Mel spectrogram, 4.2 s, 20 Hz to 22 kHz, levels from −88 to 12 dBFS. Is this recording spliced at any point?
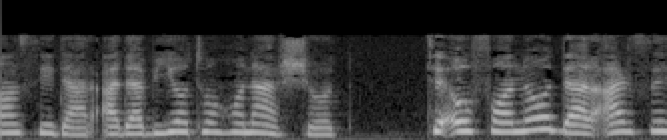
yes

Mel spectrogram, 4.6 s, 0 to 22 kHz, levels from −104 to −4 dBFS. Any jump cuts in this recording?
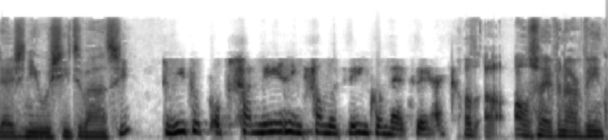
yes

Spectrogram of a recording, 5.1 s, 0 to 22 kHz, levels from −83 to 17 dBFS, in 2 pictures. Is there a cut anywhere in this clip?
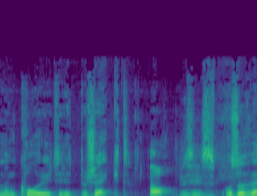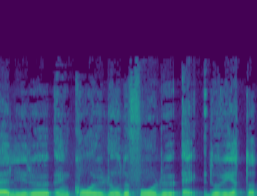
no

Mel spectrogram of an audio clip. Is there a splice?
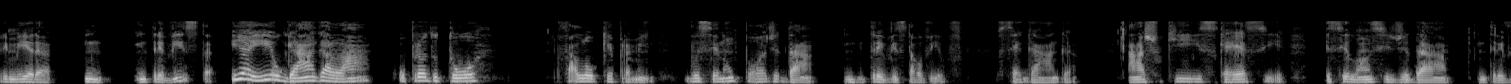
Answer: no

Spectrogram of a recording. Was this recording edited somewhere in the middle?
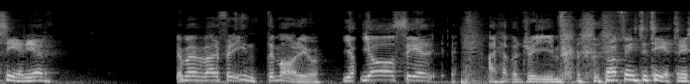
yes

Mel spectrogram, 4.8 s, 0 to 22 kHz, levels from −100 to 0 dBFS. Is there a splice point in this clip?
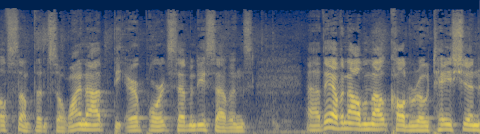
no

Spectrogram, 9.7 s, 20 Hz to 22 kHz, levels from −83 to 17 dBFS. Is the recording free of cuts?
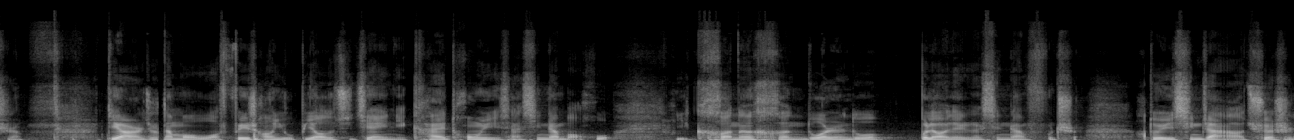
no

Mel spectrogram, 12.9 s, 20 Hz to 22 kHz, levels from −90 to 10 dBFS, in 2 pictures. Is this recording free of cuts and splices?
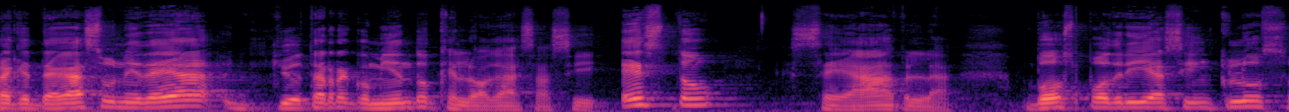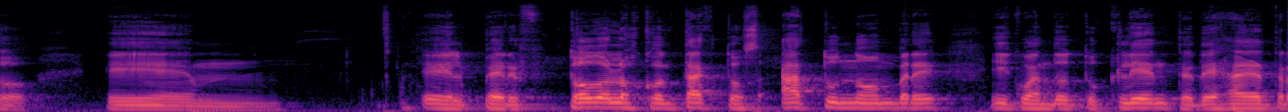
no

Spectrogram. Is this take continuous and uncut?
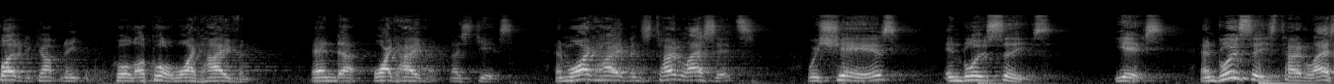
yes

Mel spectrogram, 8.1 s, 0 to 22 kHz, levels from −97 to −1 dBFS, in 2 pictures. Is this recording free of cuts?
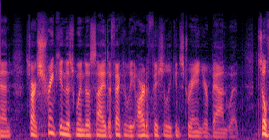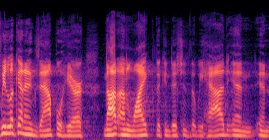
no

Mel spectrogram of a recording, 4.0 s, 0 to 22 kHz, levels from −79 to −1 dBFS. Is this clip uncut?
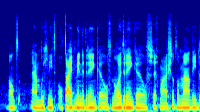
yes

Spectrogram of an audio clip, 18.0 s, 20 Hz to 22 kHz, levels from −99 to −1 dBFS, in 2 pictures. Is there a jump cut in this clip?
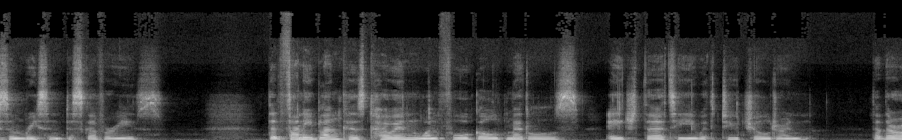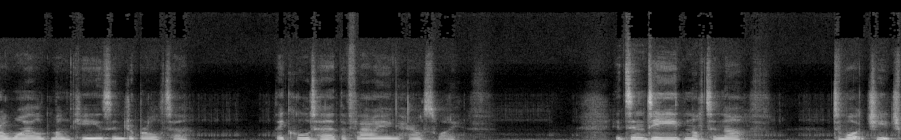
no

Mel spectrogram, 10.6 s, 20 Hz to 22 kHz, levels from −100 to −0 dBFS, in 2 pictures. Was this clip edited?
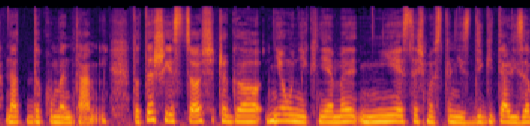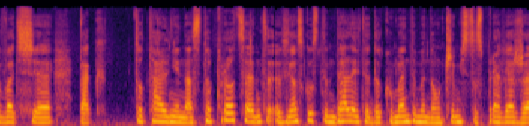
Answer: no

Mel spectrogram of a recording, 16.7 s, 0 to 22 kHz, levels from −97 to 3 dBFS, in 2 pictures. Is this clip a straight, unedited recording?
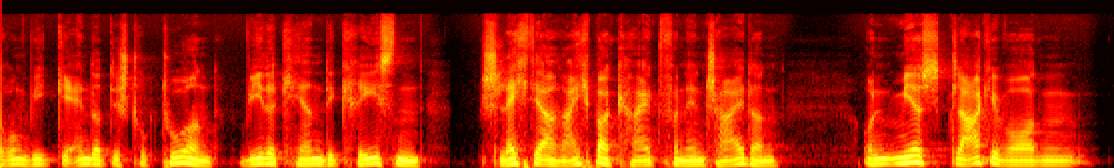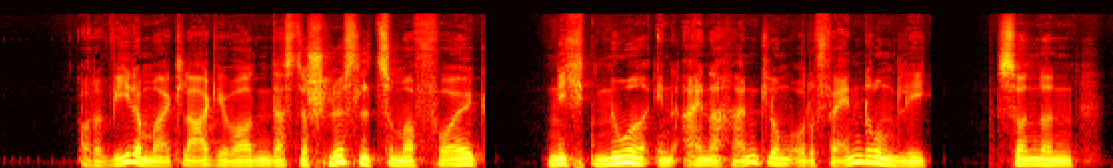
yes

